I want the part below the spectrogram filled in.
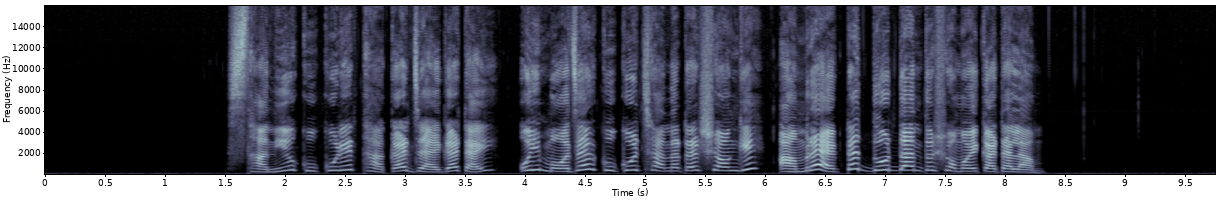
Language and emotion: Bengali, happy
